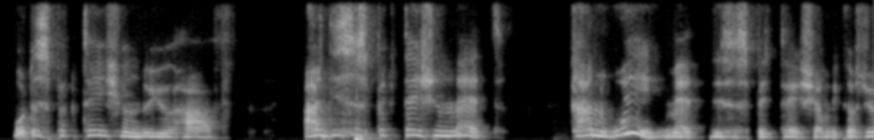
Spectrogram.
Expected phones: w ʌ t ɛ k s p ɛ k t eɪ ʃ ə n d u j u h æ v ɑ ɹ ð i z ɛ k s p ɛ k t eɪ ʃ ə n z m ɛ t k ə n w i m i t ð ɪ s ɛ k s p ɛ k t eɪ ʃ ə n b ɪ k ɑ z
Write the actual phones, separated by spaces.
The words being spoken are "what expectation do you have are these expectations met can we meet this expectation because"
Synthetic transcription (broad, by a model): w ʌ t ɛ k s p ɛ k t eɪ ʃ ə n d u j u h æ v ɑ ɹ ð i s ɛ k s p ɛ k t eɪ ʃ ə n m ɛ t k ə n w i m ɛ t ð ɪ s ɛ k s p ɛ k t eɪ ʃ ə n b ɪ k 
